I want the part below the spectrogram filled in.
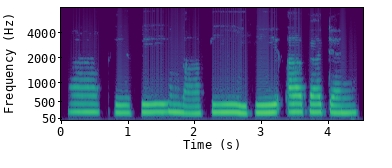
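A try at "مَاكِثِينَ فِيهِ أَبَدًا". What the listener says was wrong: I-nya kepanjangan, coba lagi.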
